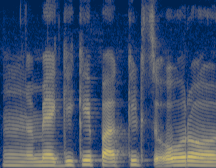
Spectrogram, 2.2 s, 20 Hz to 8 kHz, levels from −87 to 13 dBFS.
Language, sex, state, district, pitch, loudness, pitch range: Hindi, female, Chhattisgarh, Sukma, 175 Hz, -15 LUFS, 170-190 Hz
